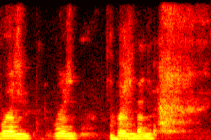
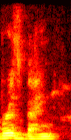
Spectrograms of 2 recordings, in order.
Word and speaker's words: Brisbane: Well, I'm trying to remember not to pronounce the A. I used to call it Brisbane, and then that was wrong. That was incorrect. I was corrected that.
